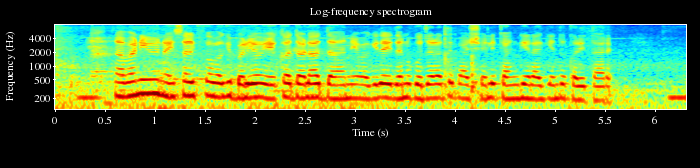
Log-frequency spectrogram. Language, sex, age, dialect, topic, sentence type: Kannada, female, 25-30, Mysore Kannada, agriculture, statement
